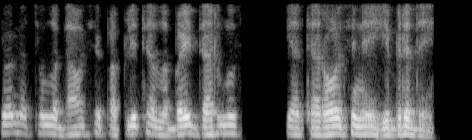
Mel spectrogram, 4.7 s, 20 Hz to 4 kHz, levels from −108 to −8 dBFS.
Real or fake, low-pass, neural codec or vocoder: real; 3.6 kHz; none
